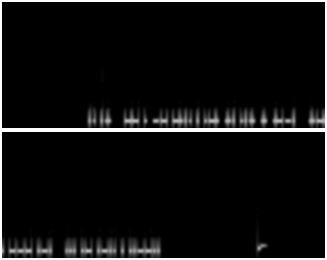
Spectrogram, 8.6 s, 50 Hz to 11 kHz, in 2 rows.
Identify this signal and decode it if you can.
Morse code, heard as a keyed tone, about 44 wpm, 700 Hz. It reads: IS MEMBERSHIP FOR SALE?
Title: Sentences from Top 1400 Words 45wpm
